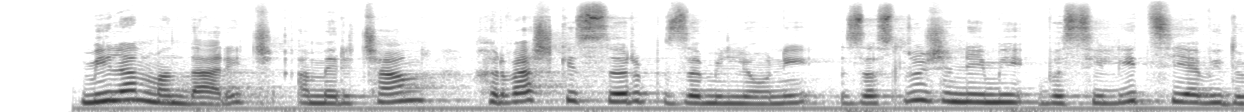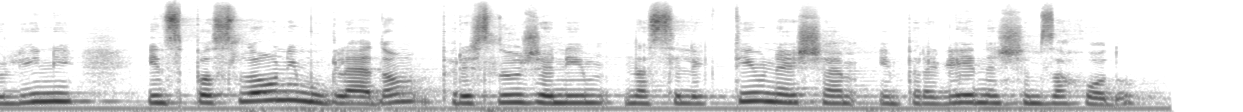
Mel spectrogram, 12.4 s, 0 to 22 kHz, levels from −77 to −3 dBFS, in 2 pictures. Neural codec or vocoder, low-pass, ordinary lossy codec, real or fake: none; none; none; real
